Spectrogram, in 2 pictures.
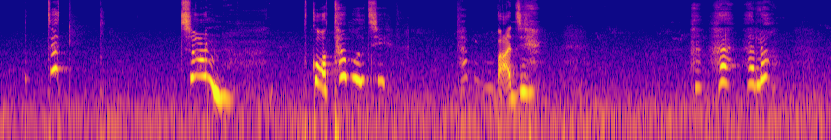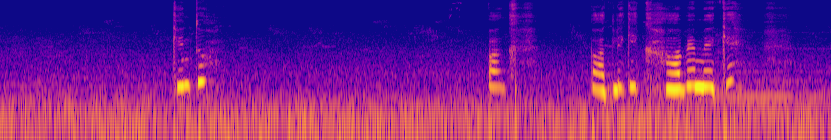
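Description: A woman speaks emotionally into a phone, close by.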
